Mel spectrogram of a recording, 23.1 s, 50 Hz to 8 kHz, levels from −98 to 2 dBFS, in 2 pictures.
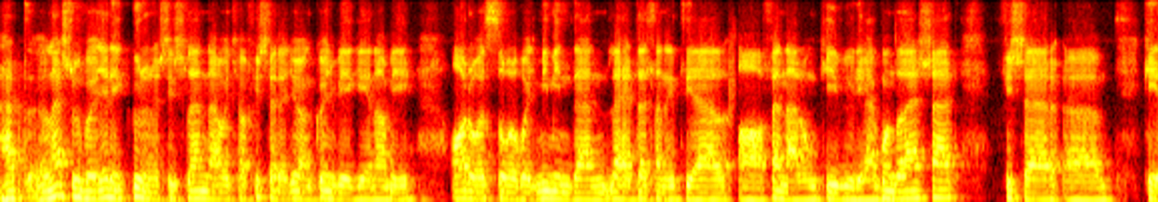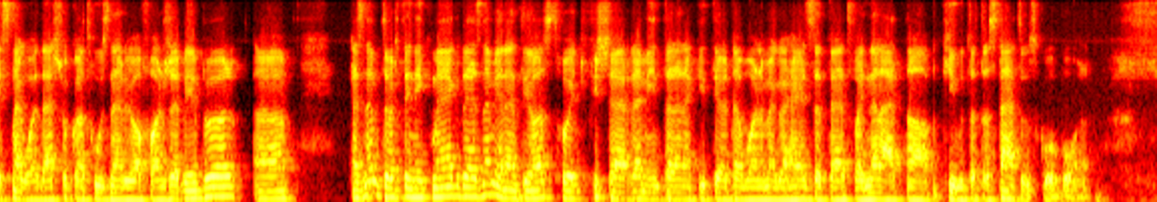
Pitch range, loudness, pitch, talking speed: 100-115 Hz, -15 LUFS, 105 Hz, 145 wpm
